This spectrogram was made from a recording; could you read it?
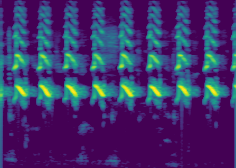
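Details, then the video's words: Papuan lory giving a natural whistle: a steady series of about eight loud, rich, downslurred whistled notes, evenly spaced at roughly three per second. "siulan alami burung nuri paltem papua"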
